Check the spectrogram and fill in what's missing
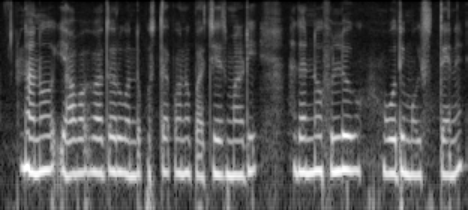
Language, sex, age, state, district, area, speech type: Kannada, female, 18-30, Karnataka, Chitradurga, rural, spontaneous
